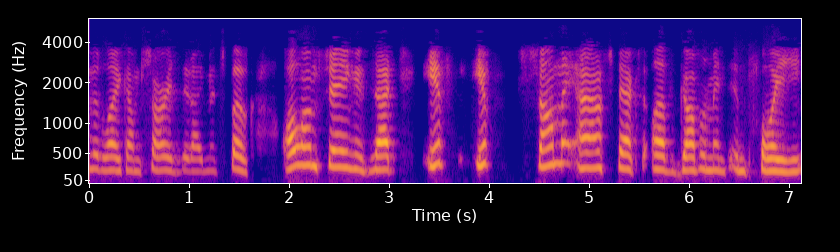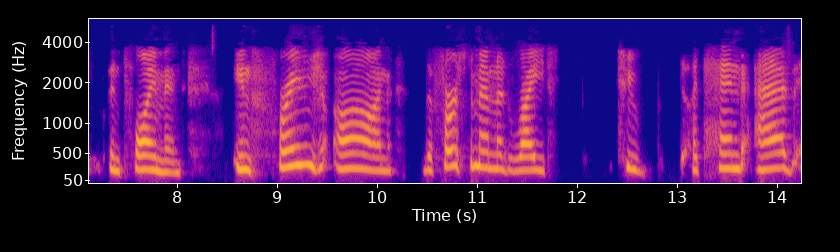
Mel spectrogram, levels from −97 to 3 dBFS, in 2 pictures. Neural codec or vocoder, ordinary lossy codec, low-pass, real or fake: codec, 16 kHz, 2 kbps, X-Codec, WavLM features, trained on Multilingual LibriSpeech; MP3, 32 kbps; 5.4 kHz; fake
